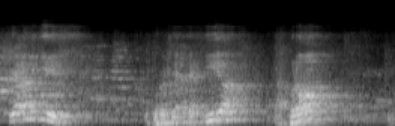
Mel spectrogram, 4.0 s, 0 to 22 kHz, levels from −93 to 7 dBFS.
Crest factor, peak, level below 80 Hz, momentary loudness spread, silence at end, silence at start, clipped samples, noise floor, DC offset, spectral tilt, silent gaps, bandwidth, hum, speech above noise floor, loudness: 18 dB; -2 dBFS; -52 dBFS; 22 LU; 0 s; 0 s; under 0.1%; -39 dBFS; under 0.1%; -7.5 dB/octave; none; 9.2 kHz; none; 22 dB; -18 LUFS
